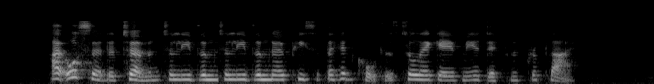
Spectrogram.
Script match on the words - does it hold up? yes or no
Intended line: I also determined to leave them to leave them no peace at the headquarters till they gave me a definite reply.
yes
